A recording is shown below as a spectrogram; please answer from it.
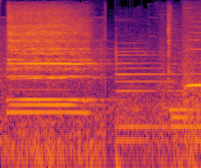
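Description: Two-note steam whistle sound effect: a higher chord with a hiss over it held about a second, then a lower chord held about a second.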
